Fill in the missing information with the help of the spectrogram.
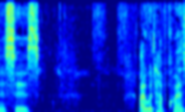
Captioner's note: speaking French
